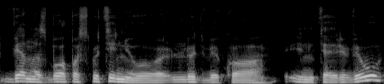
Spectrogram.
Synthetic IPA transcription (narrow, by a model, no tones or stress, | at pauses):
ʋʲiɛnɐsbʊʋoːpɐskʊt̪ʲɪnʲuːlʲʊd̪ʲʋʲɪkoːɪnʲt̪ʲɛɾʲʋʲuː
